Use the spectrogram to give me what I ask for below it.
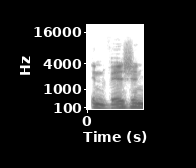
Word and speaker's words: NVZN: So, it's actually pronounced Envision. You can say it the way it looks.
